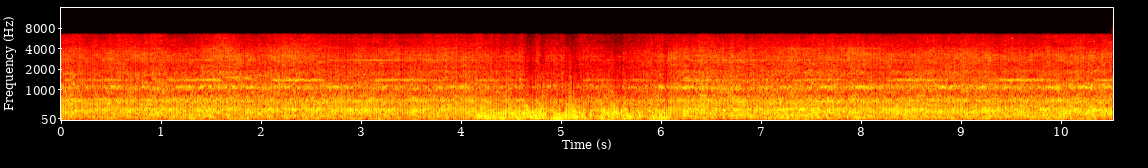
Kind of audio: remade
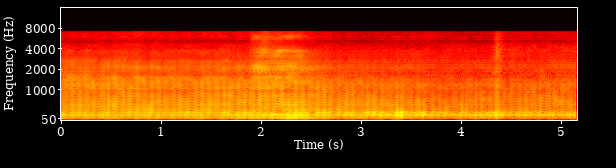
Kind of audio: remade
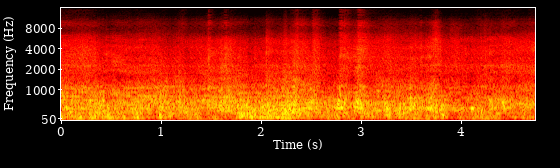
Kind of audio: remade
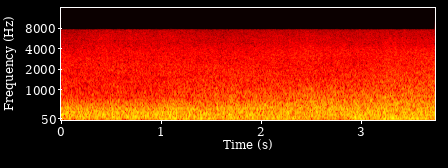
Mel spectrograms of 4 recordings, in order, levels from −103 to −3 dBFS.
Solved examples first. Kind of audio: recorded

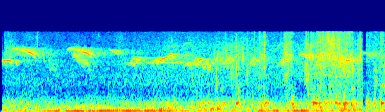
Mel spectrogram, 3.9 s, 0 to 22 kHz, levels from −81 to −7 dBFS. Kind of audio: recorded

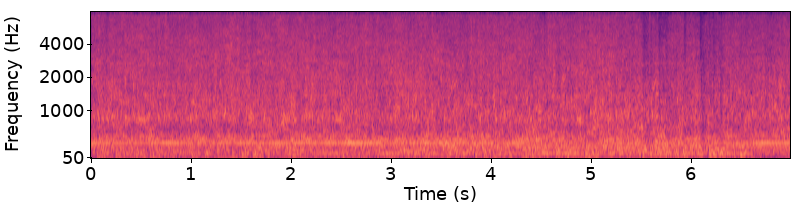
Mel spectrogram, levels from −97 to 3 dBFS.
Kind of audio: remade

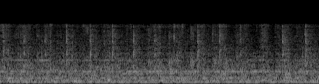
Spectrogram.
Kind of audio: recorded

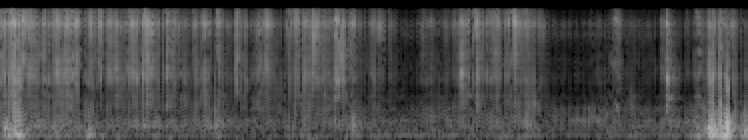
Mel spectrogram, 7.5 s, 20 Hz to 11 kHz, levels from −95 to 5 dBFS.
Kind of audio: remade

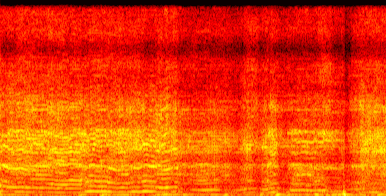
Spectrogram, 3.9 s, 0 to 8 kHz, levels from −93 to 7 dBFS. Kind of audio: remade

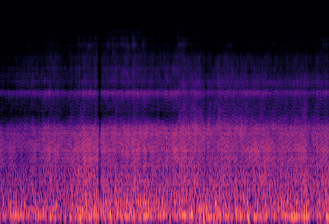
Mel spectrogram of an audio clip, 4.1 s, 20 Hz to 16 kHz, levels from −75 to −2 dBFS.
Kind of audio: remade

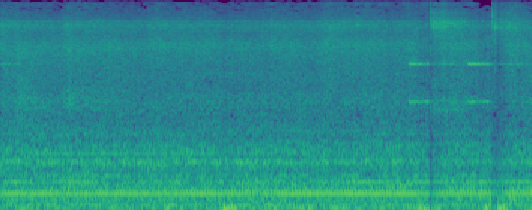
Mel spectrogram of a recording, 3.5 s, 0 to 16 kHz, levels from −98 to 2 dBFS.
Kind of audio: recorded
